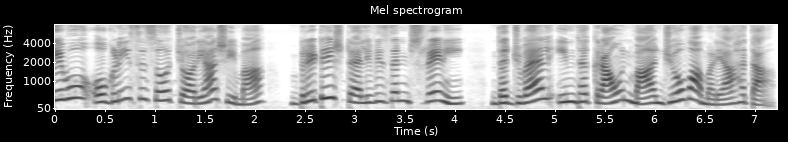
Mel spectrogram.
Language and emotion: Gujarati, neutral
